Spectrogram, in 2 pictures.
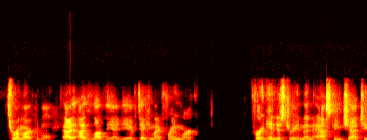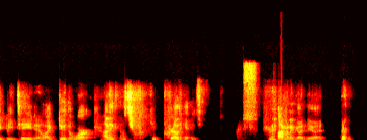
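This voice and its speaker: At a fairly quick pace, a man talks at medium pitch with lively intonation. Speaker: speaker and author. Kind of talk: casual chat. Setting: video call. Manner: loud.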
